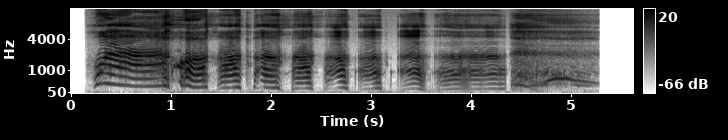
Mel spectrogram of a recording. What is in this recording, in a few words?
sad, speech; Confucious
